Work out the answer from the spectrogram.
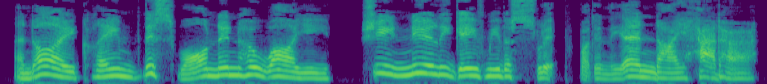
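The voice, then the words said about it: Deep melodramatic English accent. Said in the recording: “She affected a deep, melodramatic English accent.”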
